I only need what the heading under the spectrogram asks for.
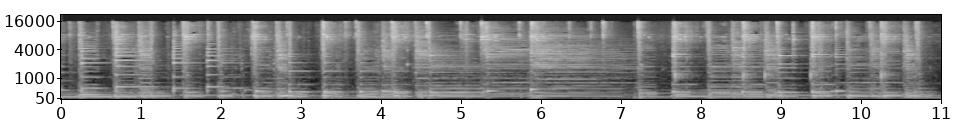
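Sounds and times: plucked acoustic guitar: 0.0 - 11.0.

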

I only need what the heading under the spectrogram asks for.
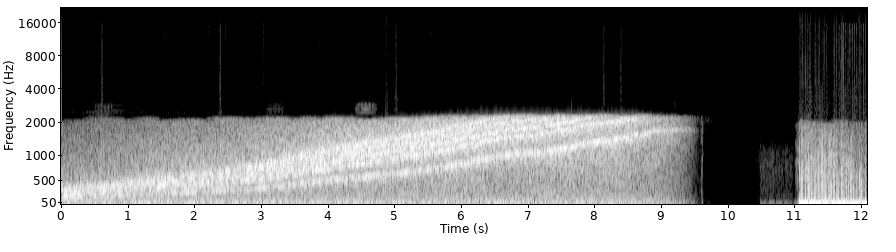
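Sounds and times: low rumble: 11.0 - 12.0.

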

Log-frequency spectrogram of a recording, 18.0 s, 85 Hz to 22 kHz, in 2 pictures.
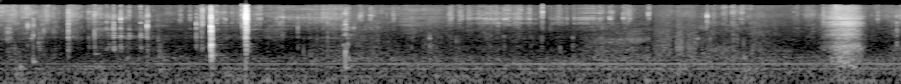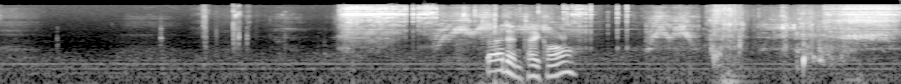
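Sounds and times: faint steady hum: 0.0 - 18.0
fishing reel gears whirring: 3.2 - 6.4, 11.3 - 18.0.

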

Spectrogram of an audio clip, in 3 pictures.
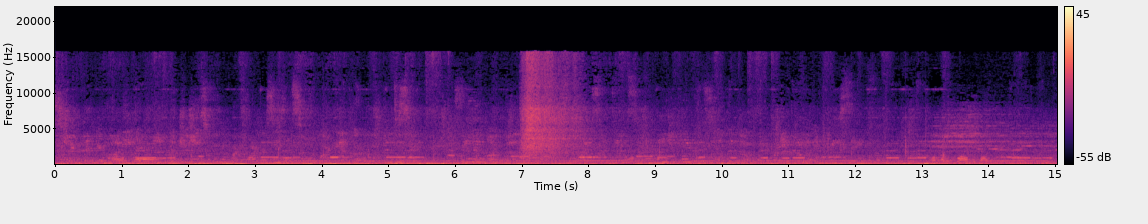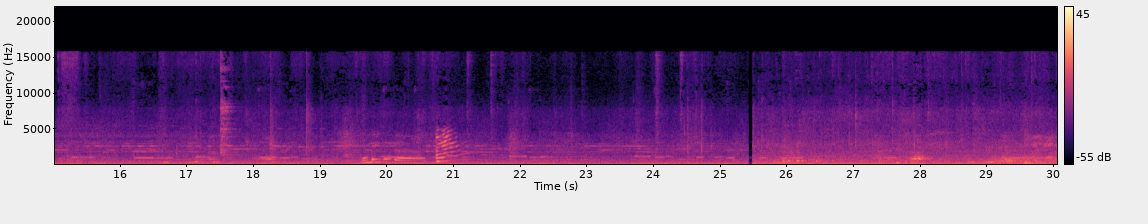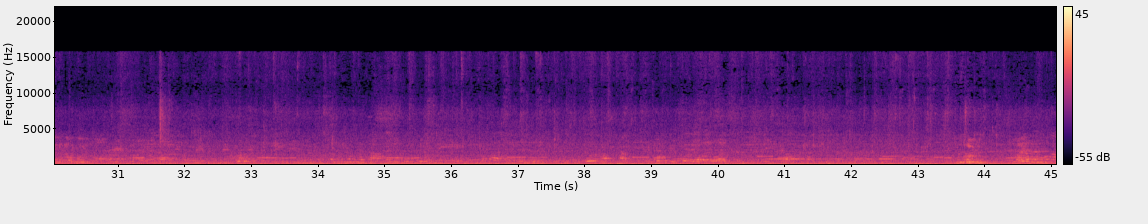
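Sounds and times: faint indistinct voices: 0.0 - 45.0.

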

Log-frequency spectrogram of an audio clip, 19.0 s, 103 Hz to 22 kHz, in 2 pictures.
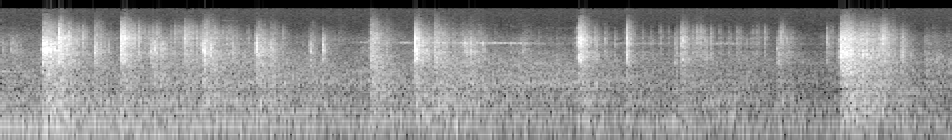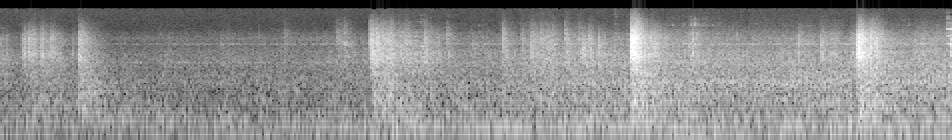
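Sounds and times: tram rolling rumble: 0.0 - 19.0.

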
